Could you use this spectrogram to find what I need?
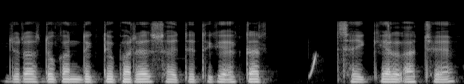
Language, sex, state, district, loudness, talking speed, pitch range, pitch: Bengali, male, Tripura, Unakoti, -18 LUFS, 130 wpm, 115-120 Hz, 120 Hz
